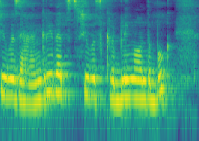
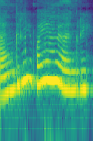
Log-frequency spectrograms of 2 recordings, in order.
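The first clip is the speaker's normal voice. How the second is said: higher, louder startled asking; surprised question; 7 semitones higher, 5 dB louder than usual. Retold or imitated. Teacher asking a six-year-old why she is angry, surprised and louder. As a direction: sound taken aback by the child's answer.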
